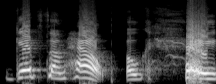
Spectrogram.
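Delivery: exasperated, loud, high, slow shouting.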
